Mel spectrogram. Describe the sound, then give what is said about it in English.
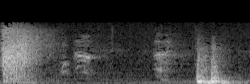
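Pistol shots ring out, a few sharp, loud cracks spaced unevenly, the final pair coming close together, each with a short, rough tail and no talking in between. “He's reaching for his pistol.”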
